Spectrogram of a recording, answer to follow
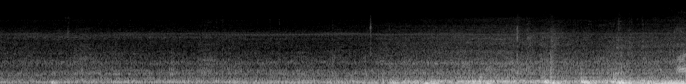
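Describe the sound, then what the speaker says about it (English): A Land Rover Defender with a 2.2 engine runs on a dyno, giving a steady, loud mechanical roar that builds slightly toward the end, with no talking. "Feels much better on the dyno now."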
